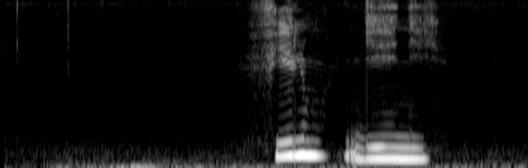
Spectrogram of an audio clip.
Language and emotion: Russian, neutral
